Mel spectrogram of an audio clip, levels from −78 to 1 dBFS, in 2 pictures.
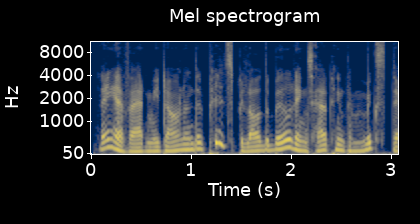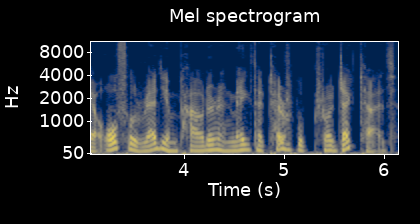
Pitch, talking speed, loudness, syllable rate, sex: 145 Hz, 225 wpm, -18 LUFS, 5.9 syllables/s, male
